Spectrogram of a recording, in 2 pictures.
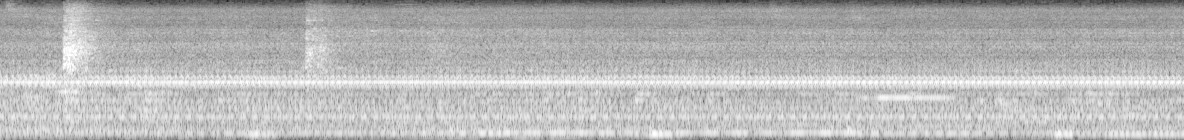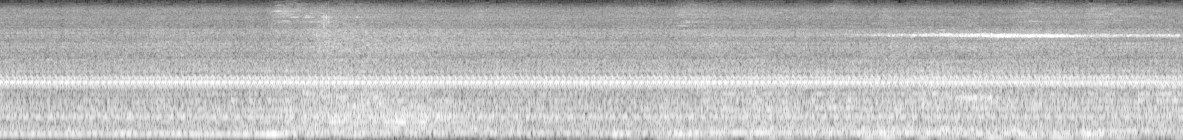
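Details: Hyundai Starex power steering: steady high-pitched hum over a low drone, no knocks, while the steering wheel turns; power steering hum when turning.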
